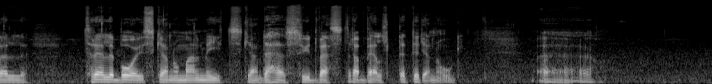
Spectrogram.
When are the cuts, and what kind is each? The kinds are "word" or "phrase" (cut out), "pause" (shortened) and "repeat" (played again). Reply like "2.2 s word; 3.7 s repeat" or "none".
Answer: 2.6 s word; 4.2 s word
